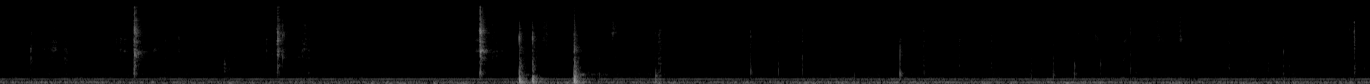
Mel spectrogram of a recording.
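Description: Handheld corner rounder punch snapping through the corners of a paper tag: several sharp clicks a second or two apart in the first half, two of them heavier, followed by fainter ticking and paper handling.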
